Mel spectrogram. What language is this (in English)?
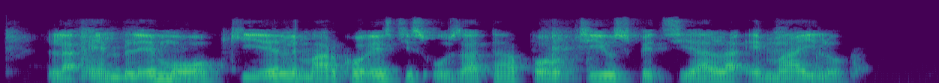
Esperanto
